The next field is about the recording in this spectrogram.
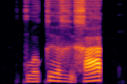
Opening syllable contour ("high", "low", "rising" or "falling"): rising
